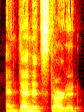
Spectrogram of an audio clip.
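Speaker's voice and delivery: ordinary talk, nothing marked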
